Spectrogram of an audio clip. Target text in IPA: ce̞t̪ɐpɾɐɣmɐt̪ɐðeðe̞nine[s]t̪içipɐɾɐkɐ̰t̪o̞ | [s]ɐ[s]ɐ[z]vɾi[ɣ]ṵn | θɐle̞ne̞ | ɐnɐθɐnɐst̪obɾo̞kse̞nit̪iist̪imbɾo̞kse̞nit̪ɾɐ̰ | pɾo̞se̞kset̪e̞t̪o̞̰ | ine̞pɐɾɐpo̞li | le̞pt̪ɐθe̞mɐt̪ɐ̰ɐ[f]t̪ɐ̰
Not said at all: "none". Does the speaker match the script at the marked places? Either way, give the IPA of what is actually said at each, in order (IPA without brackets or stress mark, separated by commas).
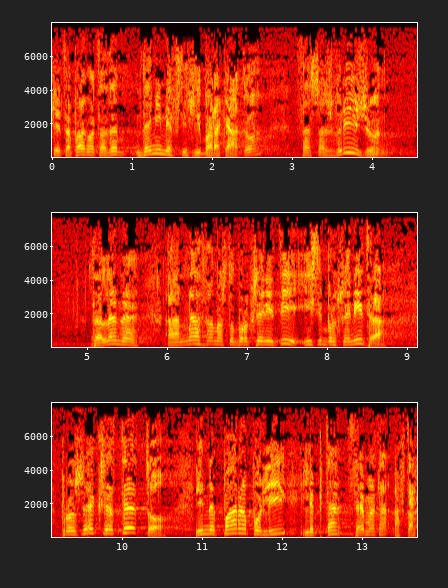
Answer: f, θ, s, z, z, f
